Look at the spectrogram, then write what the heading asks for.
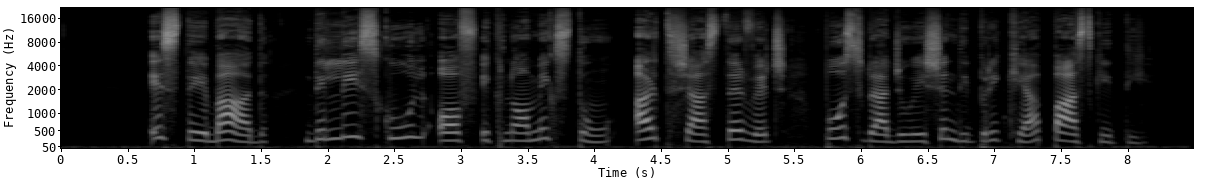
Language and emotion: Punjabi, neutral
